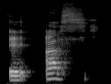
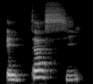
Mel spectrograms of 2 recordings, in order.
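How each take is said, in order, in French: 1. Le T de est est muet devant assis. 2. Le T de est se lie à assis.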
